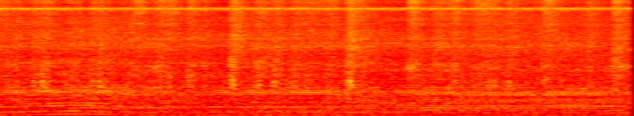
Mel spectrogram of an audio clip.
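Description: Steady outdoor forest ambience: a continuous hiss with a thin, high, unbroken tone over it, and a couple of faint clicks in the middle.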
